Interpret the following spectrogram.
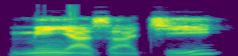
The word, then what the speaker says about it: Minyazaji: First of all, I would like to say that King Manrajagri in Arakanese is pronounced as Minyazaji in Burmese.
